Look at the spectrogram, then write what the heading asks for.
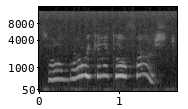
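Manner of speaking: squeaky cartoon sidekick; high bird voice. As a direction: chirp it like an excited cartoon bird. Bird voice eager to start.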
